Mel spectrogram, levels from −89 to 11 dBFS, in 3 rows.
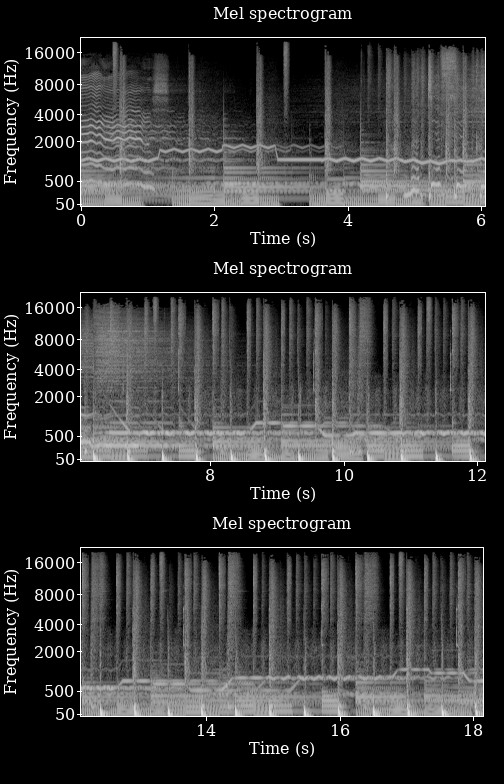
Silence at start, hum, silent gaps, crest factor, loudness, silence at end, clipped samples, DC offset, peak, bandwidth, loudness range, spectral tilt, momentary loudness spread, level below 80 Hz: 0 s; none; none; 16 dB; -18 LUFS; 0 s; under 0.1%; under 0.1%; 0 dBFS; over 20 kHz; 5 LU; -5 dB/octave; 6 LU; -20 dBFS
